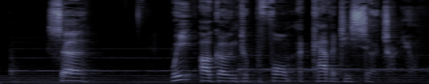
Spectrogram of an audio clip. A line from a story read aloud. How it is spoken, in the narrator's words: a young, fresh-faced agent stated in a firm but emotionless voice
